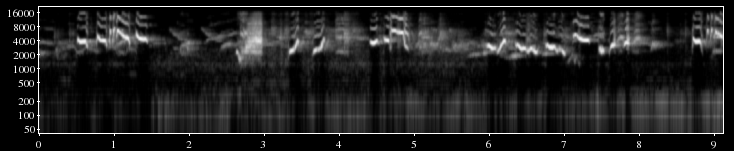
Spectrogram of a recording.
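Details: Oriental magpie-robin singing a song filled with gelatik batu imitations: bright, jumpy whistles and sharp chirps in short bursts, with one broad rushing burst near the middle and a faint low hum underneath.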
